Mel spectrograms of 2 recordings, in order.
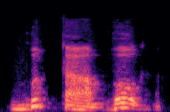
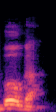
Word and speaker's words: bhoga: Every word has to be pronounced with an aspirate, a breathing voice. Not Buddha, Bhutta, not Boga, Bhoga, not Bata, Bhata, not Bacha, Bhacha.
